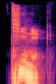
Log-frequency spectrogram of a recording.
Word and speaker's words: TeenNick: you don't have that in front of you it's spelled t-e-e-n-i-c-k t-nick uh and nickelodeon continues to run a saturday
